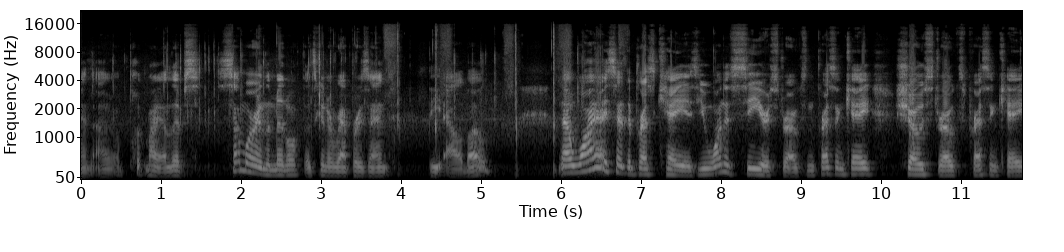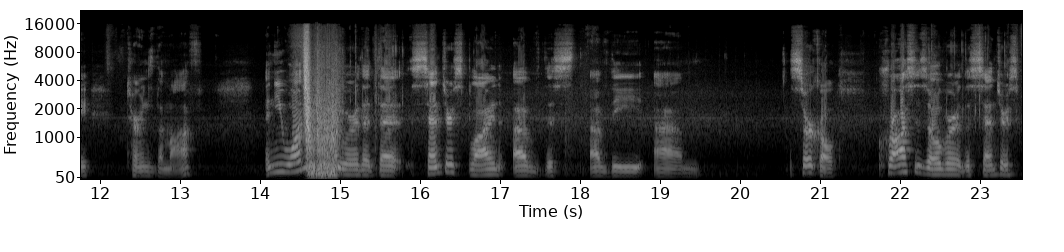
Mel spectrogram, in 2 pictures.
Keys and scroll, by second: 1.1 1, 2.9 2, 4.0 space, 5.0 2, 5.5 space, 6.4 2, 8.0 k, 11.2 k, 11.8 k, 15.1 2, 20.9 Up, 22.4 1.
